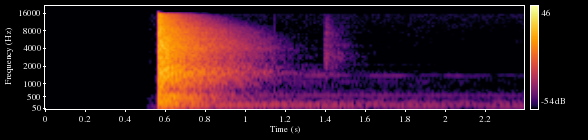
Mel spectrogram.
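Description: A balloon bursting once right next to a steel-string acoustic guitar: a sharp pop about half a second in, decaying quickly, after which the guitar's strings and body ring on in steady low tones.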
